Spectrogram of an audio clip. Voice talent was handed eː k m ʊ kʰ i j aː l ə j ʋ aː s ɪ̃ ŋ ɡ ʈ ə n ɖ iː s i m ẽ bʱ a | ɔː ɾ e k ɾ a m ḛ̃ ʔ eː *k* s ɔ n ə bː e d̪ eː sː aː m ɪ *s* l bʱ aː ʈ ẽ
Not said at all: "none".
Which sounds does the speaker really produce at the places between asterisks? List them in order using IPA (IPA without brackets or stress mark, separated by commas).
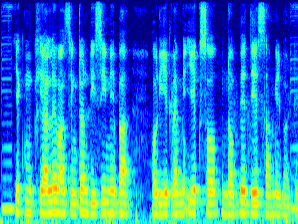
k, none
